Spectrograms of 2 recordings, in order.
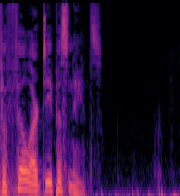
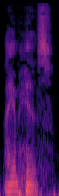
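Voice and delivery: much softer, lower and inward; soft echo; 5 semitones lower, 11 dB quieter than usual. Real, not acted. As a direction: say it quietly like a confession. Pastor echoes the congregation's answer.

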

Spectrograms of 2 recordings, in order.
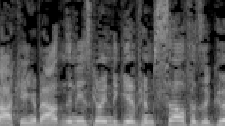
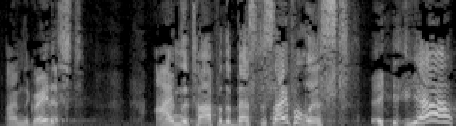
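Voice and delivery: boastful Peter; 6 semitones higher, 7 dB louder than usual. Acted. Preacher voicing boastful Peter.

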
